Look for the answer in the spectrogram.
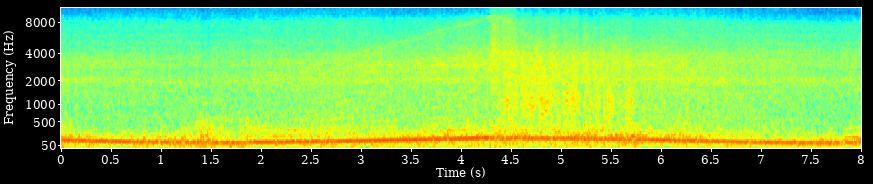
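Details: Turbocharged Honda CRX with B-series head, tuned for about 25 PSI, on a hot autocross lap: engine drone rises and falls with throttle and a thin whistle climbs at the top of a pull; turbo spools cleanly, healthy.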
